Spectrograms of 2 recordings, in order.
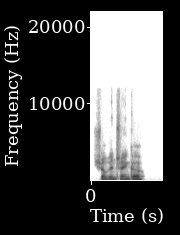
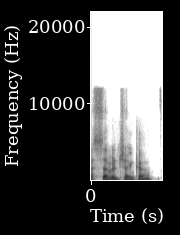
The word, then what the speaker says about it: Shevchenko: How do you say her name? – Shevchenko. – Yeah, Shevchenko.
